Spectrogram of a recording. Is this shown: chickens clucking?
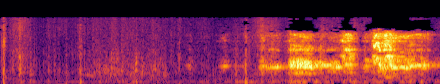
yes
